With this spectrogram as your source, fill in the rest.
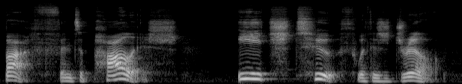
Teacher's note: we want to stress the word each here it makes it a little bit scarier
